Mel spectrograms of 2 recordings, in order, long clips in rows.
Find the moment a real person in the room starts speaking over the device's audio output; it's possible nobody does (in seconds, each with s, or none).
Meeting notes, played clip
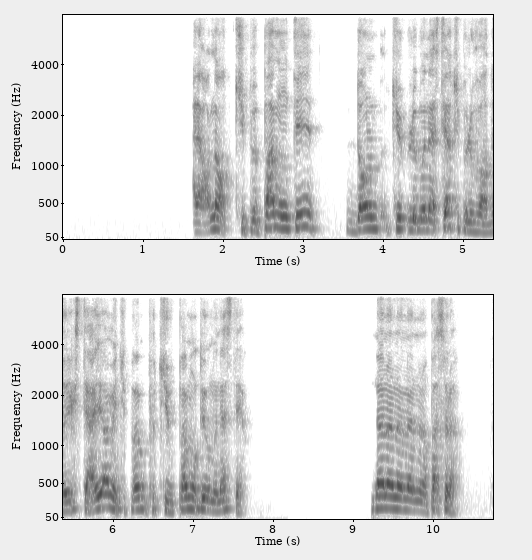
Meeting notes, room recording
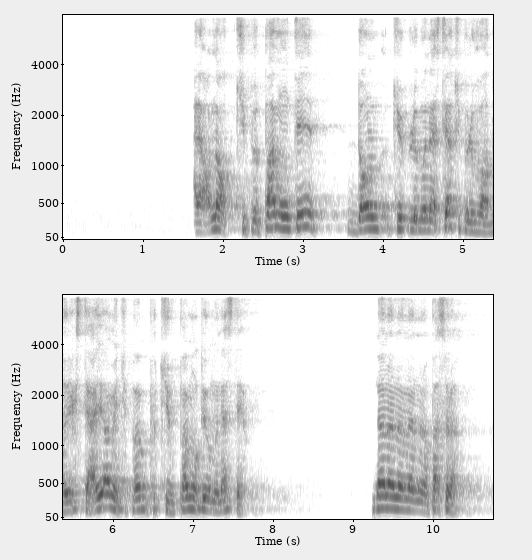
none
